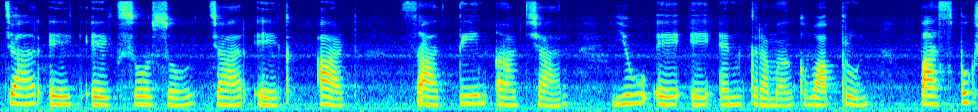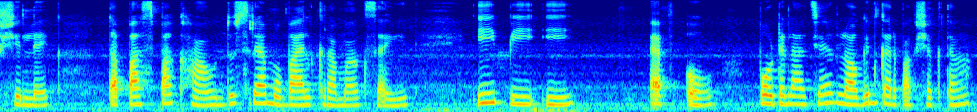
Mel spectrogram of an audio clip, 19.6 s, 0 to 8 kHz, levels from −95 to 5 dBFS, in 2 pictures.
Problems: constant background noise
